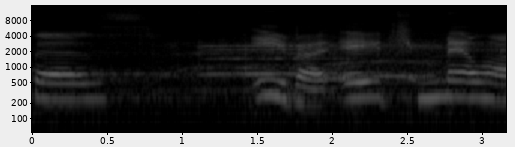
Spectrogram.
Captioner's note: audience cheers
